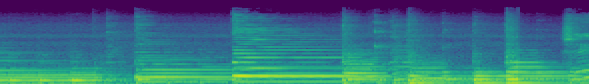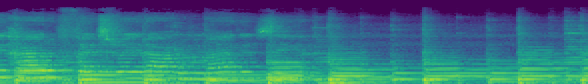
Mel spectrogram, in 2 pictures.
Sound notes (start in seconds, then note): none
